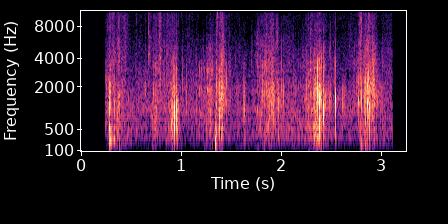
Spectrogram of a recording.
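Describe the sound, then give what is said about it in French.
Footsteps of a person who has got off a bus at a bus stop at the foot of a new building, walking at an unhurried, slightly uneven pace, about half a dozen soft steps standing out against a steady wash of background noise. No one speaks. “Il descend de marcher vers Ibu.”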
